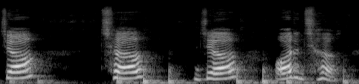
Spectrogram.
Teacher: स्पर्श संघर्षी हम इन्हें क्यों कहते हैं, क्योंकि वायु रगड़ के साथ बाहर निकलती है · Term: स्पर्श संघर्षी व्यंजन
